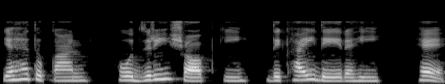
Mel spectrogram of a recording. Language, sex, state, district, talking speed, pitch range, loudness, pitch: Hindi, female, Madhya Pradesh, Dhar, 120 wpm, 170-200 Hz, -16 LUFS, 180 Hz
